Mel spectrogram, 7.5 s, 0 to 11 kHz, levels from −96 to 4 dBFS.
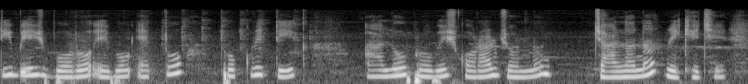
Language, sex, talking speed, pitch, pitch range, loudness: Bengali, female, 95 wpm, 210 Hz, 200-255 Hz, -20 LUFS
